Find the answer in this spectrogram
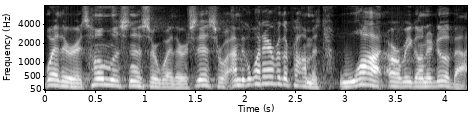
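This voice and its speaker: A man with a Southern US accent talks at a very fast pace in a high voice that makes very wide pitch swings. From US South. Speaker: bishop. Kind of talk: speech. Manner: halting.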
